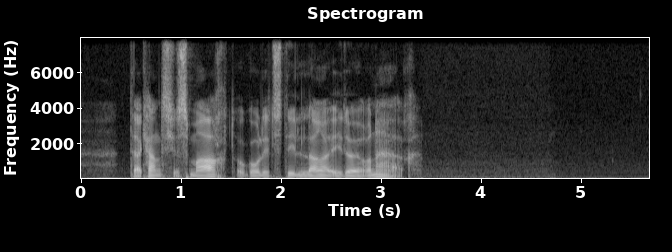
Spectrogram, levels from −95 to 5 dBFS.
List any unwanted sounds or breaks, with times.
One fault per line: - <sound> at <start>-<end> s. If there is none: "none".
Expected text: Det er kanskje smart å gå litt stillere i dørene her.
none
